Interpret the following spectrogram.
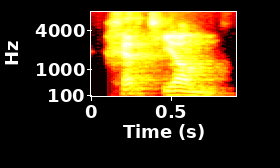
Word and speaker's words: Gertjan: yeah i will yeah for people from abroad my name is uh pretty hard to pronounce but it's hertian they're actually two names combined is that remotely close that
